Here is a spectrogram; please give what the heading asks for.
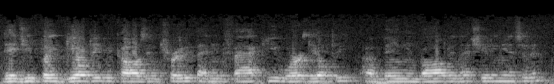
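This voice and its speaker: A male attorney heard on a courtroom-style deposition recording, his voice mellow and dark in tone. He asks formal questions slowly and deliberately, often pausing on "uh". The room is echoey, the mic sits some way off, and a faint hiss runs underneath. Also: mid-range voice, level tone. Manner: deliberate, measured, with frequent "uh" pauses. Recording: roomy echo, distant mic, faint hiss.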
